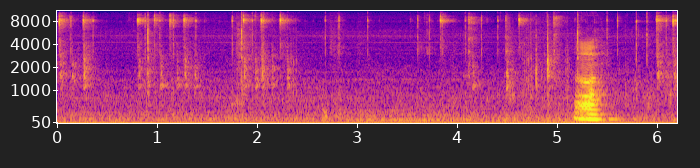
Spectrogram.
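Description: Computer keyboard and mouse clicking in short, irregular clusters of sharp clicks.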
